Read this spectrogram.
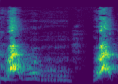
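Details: Toby the dog, barking at himself shown on the TV: one sharp bark trailing into a low rumbling tail, a brief gap, then another abrupt bark.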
